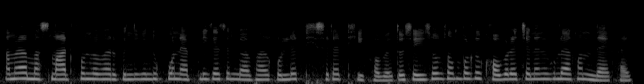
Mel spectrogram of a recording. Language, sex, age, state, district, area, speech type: Bengali, female, 30-45, West Bengal, Jalpaiguri, rural, spontaneous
